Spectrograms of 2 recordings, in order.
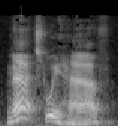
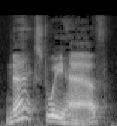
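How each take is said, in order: No difference in how they are said.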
